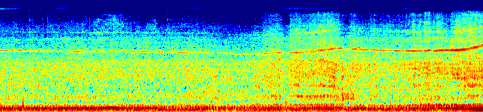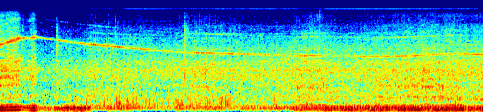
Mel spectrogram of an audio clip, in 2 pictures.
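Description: Tyres crunch and grind over rocks.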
